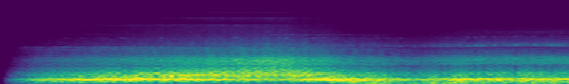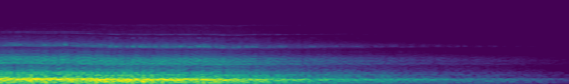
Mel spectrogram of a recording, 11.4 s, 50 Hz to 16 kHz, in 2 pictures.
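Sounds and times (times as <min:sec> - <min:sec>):
dark sci-fi sound design texture: 0:00.7 - 0:09.0.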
